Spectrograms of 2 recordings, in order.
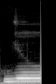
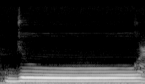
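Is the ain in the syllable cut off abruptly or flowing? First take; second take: abrupt; flowing. First: The ain is cut off sharply like a glottal stop. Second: The ain flows out smoothly with a little breath. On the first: The speaker calls it wrong. "jangan sampai seperti hamzah ju, bukan" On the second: The speaker calls it right. "harus mengalir ju ju ju"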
